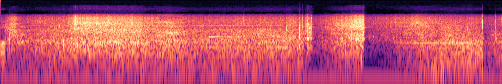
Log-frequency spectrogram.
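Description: Lake breeze blowing on the microphone with gentle lake waves lapping at the shore: a steady rush that drops away briefly twice in the second half.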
